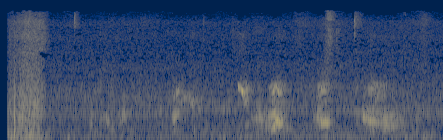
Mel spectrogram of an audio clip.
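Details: Three-week-old Labrador Retriever puppies playing after a short nap, giving soft, brief whimpers and squeaky yelps scattered through the second half, with a loud thump at the start.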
